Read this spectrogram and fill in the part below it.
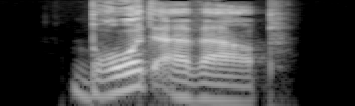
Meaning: breadwinning
- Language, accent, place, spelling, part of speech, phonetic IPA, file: German, Germany, Berlin, Broterwerb, noun, [ˈbʁoːtʔɛɐ̯ˌvɛʁp], De-Broterwerb.ogg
